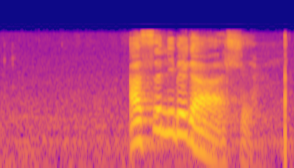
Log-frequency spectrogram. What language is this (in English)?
Swati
